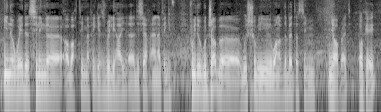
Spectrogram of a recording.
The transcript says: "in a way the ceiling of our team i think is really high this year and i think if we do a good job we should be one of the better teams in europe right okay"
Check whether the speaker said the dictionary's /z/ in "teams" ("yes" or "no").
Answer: no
